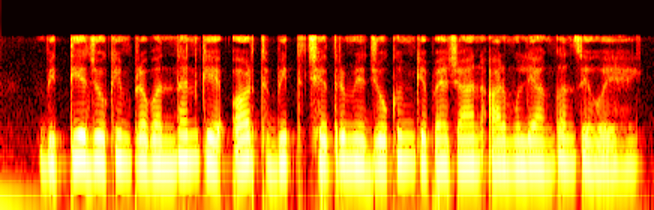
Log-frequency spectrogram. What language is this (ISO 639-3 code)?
mag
